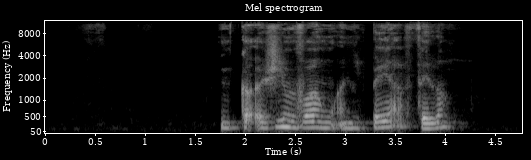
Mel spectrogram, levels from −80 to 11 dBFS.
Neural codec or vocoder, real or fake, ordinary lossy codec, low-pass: none; real; Opus, 32 kbps; 10.8 kHz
